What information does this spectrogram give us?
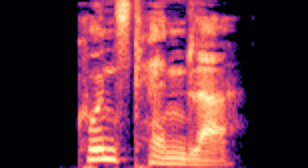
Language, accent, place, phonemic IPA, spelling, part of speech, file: German, Germany, Berlin, /ˈkʊnstˌhɛndlɐ/, Kunsthändler, noun, De-Kunsthändler.ogg
- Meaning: art dealer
